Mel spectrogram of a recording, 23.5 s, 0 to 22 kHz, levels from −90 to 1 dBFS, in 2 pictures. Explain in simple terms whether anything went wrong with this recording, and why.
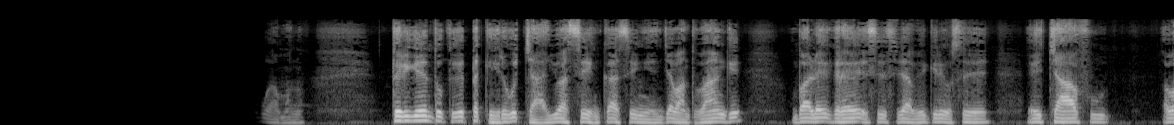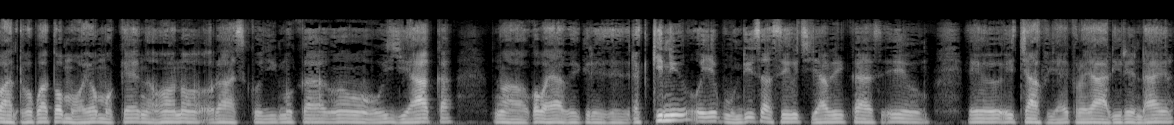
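The speech sounds rough and grainy from start to finish. There is a hiss sitting between the tones of the voice. The highest sounds seem dull or artificial. This is likely low-delay AAC compression, the kind used in video calls. It chops sound into very short slices to keep the delay low. Short slices capture the voice's pitch poorly and waste data. At a tight data budget, the detail is lost. The gentle fade-in, from about 2.5 s to 3.56 s, is a normal edit.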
